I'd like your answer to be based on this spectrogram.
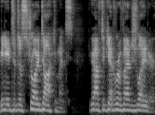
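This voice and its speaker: A man puts on a character voice that is raspy and fairly high-pitched, delivered at a fairly quick pace in a monotone, flat intonation. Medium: read story.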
